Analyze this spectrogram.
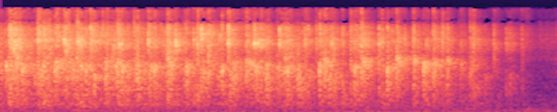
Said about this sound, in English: And so I want to honor him today. So I'd like you, Mr. Mwampembwa, please come forward. Please clap for him.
